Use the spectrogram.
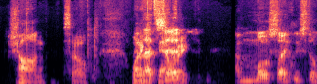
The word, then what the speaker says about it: Shang-Chi: that but thankfully i now know how to pronounce it correctly and it's not shang it's chong so i'm most likely still going to say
